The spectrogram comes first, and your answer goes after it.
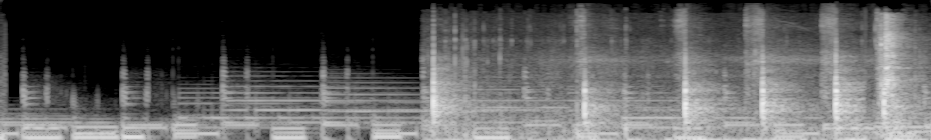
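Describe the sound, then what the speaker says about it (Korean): Vegetables roughly chopped with a knife for pasta, a series of sharp close knife strikes on a board coming in a loose rhythm after a stretch of softer tonal background sound. "대충 툭툭 썰어 놓고요."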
